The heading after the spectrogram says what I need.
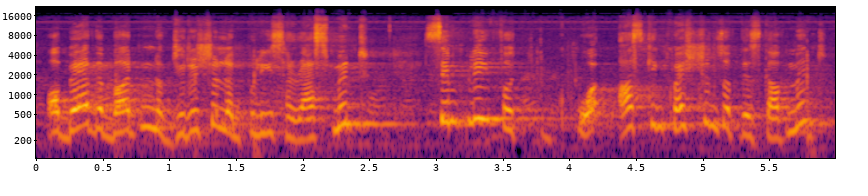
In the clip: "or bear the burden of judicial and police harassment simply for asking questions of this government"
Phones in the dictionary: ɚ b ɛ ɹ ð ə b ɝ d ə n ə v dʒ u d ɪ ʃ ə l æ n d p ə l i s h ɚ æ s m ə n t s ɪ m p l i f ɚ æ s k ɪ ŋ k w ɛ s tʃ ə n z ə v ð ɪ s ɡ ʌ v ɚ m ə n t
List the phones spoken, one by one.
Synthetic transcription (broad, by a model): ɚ b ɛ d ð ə b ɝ d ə n ə v dʒ u d ɪ ʃ ə l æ n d p ə l i s h ɚ æ s m ə n t s ɪ m p l i f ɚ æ s k ɪ ŋ k w ɛ s tʃ ə n z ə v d ɪ s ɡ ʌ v ɚ m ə n t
